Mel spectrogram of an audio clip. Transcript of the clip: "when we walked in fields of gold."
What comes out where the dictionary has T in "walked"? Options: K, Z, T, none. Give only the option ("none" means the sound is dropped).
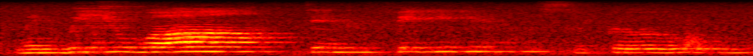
T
